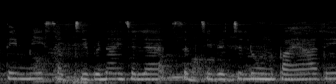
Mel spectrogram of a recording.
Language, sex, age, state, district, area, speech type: Dogri, female, 18-30, Jammu and Kashmir, Udhampur, rural, spontaneous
